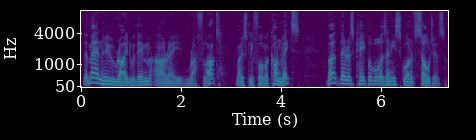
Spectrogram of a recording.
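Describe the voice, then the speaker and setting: A man's voice: medium pitch, sing-song, dry recording. Dignified middle-aged medieval lord for a video game, fatherly but shrewd, well-spoken, very dry close sound. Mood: businesslike, frank. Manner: measured, authoritative, well-spoken. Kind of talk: scripted game dialogue.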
